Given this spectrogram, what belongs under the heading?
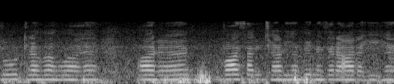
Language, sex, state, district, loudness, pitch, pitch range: Hindi, female, Chandigarh, Chandigarh, -19 LUFS, 215 Hz, 205-220 Hz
